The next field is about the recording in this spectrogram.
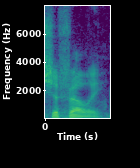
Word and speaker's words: Schauffele: But this kid, and I think, I don't know how it's pronounced, Schauffele? – I believe it's Schauffele.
